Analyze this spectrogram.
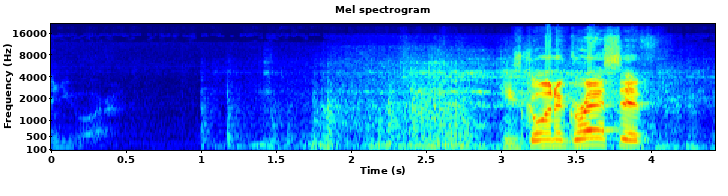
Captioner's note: puck sliding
